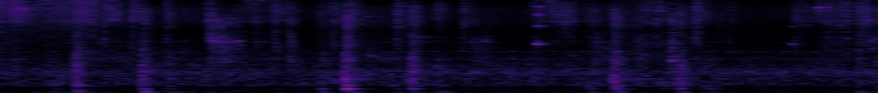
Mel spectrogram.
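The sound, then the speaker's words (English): A long train full of passengers rolls steadily along the tracks, its low rumble broken by irregular clacks and knocks from the wheels, heard from inside a carriage at a moderate, even level with no talking. “It's just you and me on this long train full of strangers.”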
